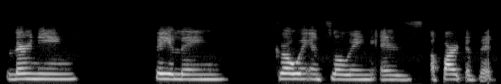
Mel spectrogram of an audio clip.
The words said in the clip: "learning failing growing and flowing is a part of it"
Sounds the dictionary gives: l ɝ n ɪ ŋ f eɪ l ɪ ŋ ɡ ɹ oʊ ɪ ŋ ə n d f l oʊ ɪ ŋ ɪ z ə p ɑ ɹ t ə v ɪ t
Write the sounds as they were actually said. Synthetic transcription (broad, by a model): l ɝ n ɪ ŋ f eɪ l ɪ ŋ ɡ ɹ oʊ ɪ ŋ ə n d f l oʊ ɪ ŋ ɪ z ə p ɑ ɹ t ə v ɪ t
